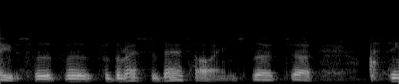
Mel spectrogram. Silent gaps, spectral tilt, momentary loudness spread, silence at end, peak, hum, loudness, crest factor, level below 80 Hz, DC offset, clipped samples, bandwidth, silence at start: none; -8.5 dB/octave; 10 LU; 0 s; -16 dBFS; none; -34 LUFS; 16 dB; under -90 dBFS; under 0.1%; under 0.1%; 7.2 kHz; 0 s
